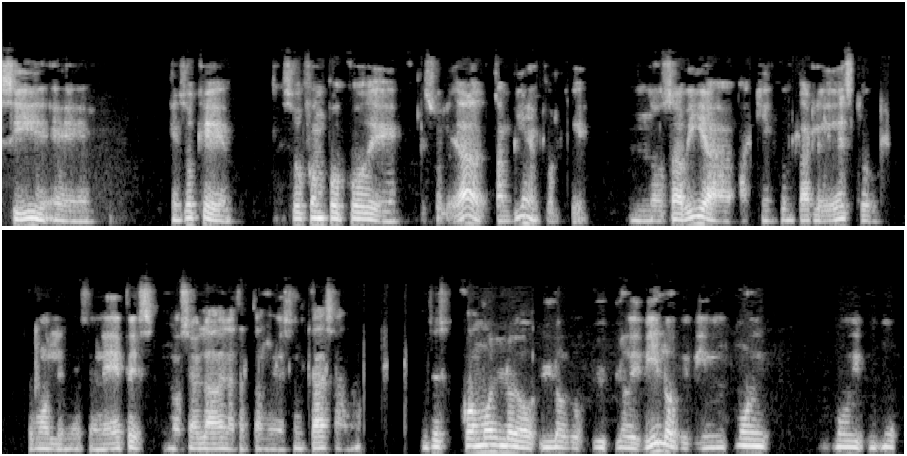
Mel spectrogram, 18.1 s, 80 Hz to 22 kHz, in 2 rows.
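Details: Stuttering in a 29-year-old man, himself a speech-language pathologist, with onset at age 13; he believes it was emotionally triggered around a hospitalization, with a genetic component since his father also stutters; finding: stuttering.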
